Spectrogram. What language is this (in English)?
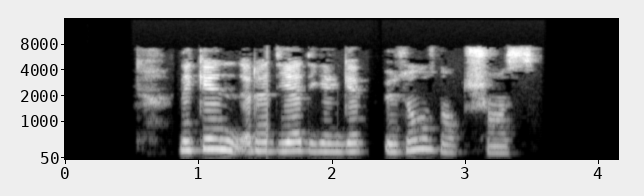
Uyghur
